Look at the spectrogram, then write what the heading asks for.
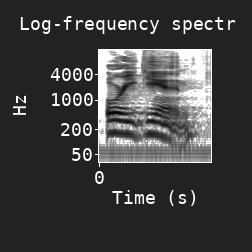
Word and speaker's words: Oregon: heard Portland Maine nope other Portland and it's pronounced Portland Oregon by the way Oregon like gy anyway so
